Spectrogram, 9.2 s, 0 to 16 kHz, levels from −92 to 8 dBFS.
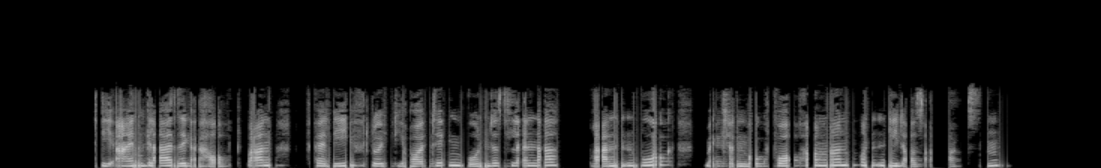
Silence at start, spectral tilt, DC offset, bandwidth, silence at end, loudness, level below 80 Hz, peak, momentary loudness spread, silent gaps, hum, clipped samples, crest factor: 0.85 s; -5 dB/octave; under 0.1%; 8 kHz; 0.85 s; -19 LUFS; -48 dBFS; -2 dBFS; 10 LU; 2.48-2.55 s, 4.71-4.91 s, 5.78-5.87 s; none; under 0.1%; 18 dB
